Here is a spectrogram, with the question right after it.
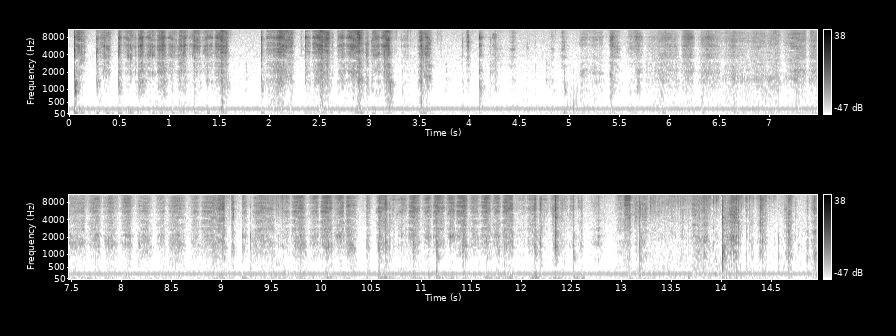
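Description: A small blade scrapes across the end grain of an upright solid wooden plank in quick, rasp-like strokes. The result is a dry, bright scratching texture over a steady low hum.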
